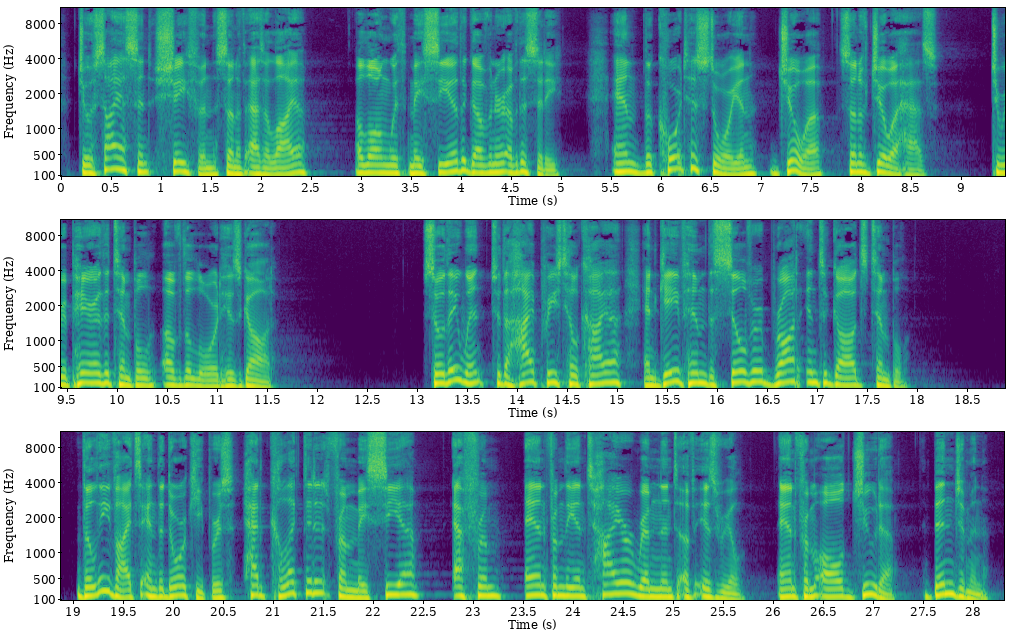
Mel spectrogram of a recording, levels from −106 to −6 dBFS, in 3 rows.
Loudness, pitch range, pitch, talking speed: -17 LUFS, 125-175 Hz, 155 Hz, 150 wpm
